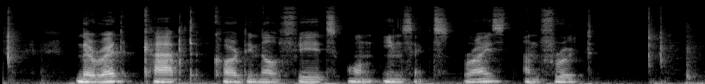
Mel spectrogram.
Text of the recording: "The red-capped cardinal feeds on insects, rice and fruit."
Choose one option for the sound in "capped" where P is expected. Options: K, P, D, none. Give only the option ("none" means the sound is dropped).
P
